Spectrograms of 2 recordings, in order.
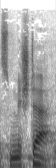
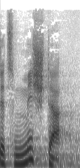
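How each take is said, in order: First: The stress is on the last syllable. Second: The stress is on the first syllable. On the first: The speaker calls it right. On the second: The speaker calls it wrong.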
